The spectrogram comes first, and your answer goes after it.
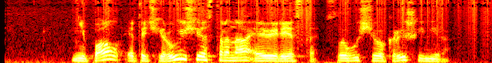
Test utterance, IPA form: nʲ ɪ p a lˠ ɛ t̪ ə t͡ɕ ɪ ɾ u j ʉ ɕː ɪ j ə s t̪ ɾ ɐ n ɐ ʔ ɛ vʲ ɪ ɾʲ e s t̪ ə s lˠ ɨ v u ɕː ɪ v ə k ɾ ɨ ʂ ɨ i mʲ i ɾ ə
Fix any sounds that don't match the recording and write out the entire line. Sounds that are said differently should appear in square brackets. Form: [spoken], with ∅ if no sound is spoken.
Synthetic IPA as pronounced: nʲ ɪ p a lˠ ɛ t̪ ə t͡ɕ ɪ ɾ u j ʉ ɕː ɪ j ə s t̪ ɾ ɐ n [a] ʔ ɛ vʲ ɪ ɾʲ e s t̪ ə s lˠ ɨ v u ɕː ɪ v ə k ɾ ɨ ʂ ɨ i mʲ i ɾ ə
